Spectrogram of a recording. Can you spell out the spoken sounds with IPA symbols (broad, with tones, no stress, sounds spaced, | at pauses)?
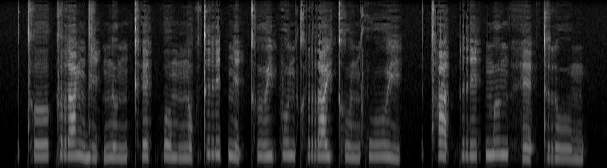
tʰ ɤː˦˥ k r a˥˩ ŋ d i˨˩ ʔ n ɯ˩˦ ŋ kʰ e˦˥ k̚ p o˧ m n o˨˩ k̚ t r i˥˩ t̚ n i˨˩ ʔ kʰ ɯː˦˥ j p u˥˩ n kʰ r a˥˩ j kʰ u˧ n k w uː˥˩ j | tʰ a˥˩ t̚ p r i˦˥ t̚ m ɯ˥˩ ŋ h e˨˩ ʔ t r uː˨˩ m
